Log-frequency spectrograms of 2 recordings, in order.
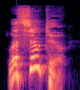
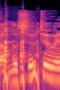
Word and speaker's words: Lesotho: Lesotho. – Very good. So Lesotho is a country surrounded by South Africa.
